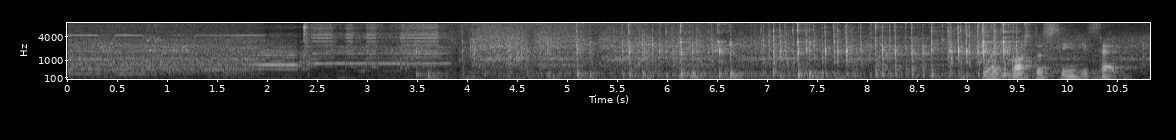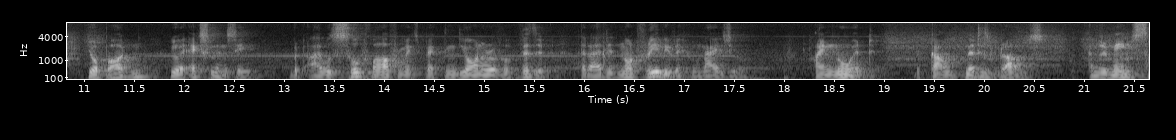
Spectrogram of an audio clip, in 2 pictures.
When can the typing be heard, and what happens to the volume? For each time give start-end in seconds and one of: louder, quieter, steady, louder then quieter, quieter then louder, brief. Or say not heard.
3.5-9.7 louder.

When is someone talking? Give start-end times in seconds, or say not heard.
9.2-21.6.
